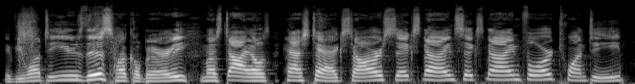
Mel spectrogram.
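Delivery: slow, loud automated phone voice; robot voice. Pretend. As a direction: read the code like an answering machine. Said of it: "says it with a robotic voice".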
